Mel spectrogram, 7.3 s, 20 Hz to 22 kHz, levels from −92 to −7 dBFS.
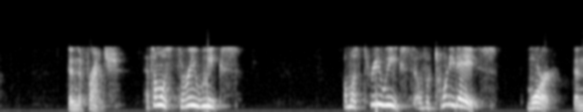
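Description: Packet loss with last packet repeated occurs at 2.56 to 2.60 s, just after "almost three", and again at 4.70 to 4.72 s, just before "weeks over". At each gap the receiver filled the missing audio by replaying the last packet it had received. The 40 ms gap, which fits two 20 ms packets, repeats with a brief 50 Hz buzz. The 20 ms gap is a single small blip. Both sit within the narrow telephone band of the G.711 line.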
